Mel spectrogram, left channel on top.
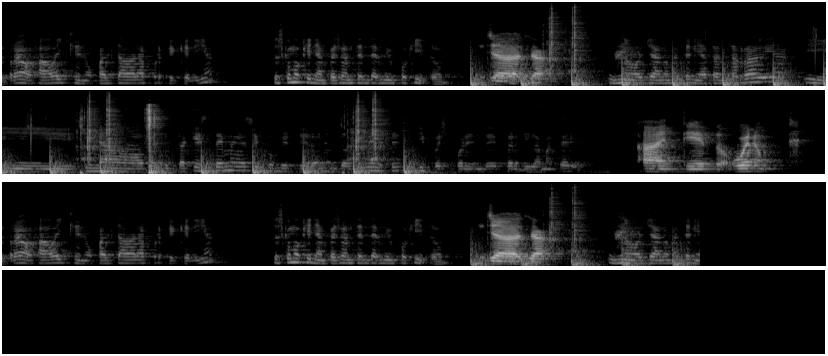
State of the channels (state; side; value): drops out; right; at 7.0 s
